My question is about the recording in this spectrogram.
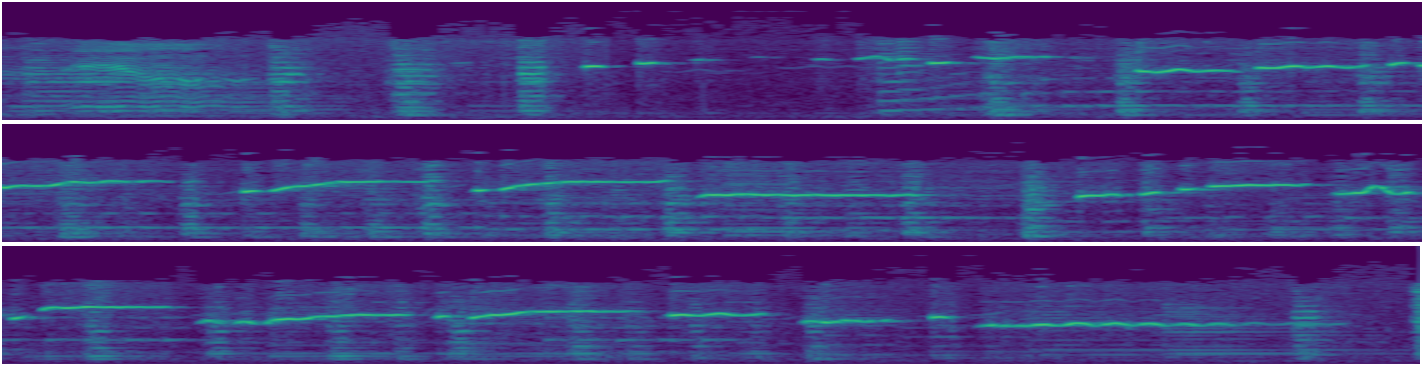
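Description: A person whistles a melodic tune in clear, sliding phrases with short pauses between them, carried over sustained lower tones that run underneath throughout.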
